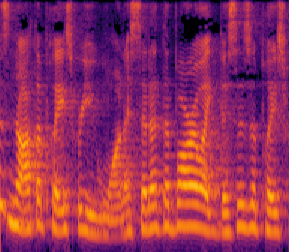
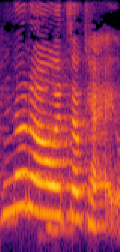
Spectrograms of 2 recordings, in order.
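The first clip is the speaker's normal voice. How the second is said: much higher, a bit louder, flustered polite no; awkward refusal; 9 semitones higher, 4 dB louder than usual. Retold or imitated. Turning down a drink from a date who can't drink, flustered. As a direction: brush it off fast, uncomfortable.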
